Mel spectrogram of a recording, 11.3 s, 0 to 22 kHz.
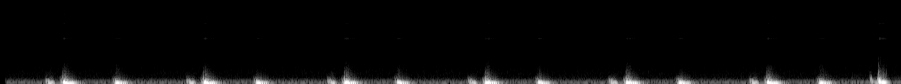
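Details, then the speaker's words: Fourth heart sound (S4 gallop): a slowed heartbeat with a soft, low extra thud just before each first heart sound, played in slow motion. "let's have a listen and see if you can distinguish that fourth heart sound just before the first one"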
